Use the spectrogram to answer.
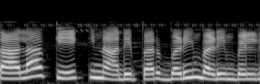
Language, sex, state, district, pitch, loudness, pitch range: Hindi, female, Uttar Pradesh, Budaun, 265 Hz, -14 LUFS, 245-300 Hz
